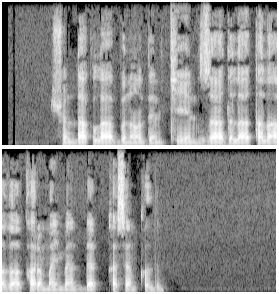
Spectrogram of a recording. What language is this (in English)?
Uyghur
